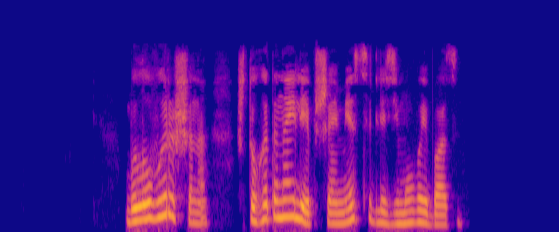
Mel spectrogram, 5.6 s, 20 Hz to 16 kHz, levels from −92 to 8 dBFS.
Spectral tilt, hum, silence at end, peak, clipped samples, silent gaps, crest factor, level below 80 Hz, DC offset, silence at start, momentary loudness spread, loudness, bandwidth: -6 dB/octave; none; 1.1 s; -4 dBFS; under 0.1%; none; 18 dB; -60 dBFS; under 0.1%; 1.25 s; 16 LU; -19 LUFS; 7.6 kHz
